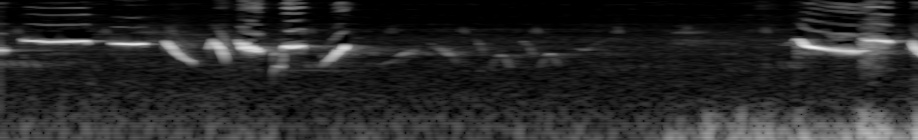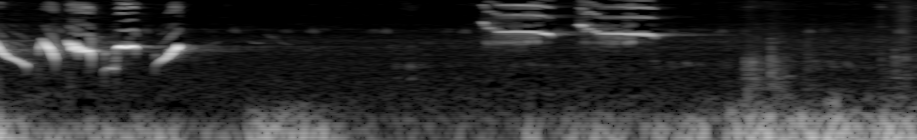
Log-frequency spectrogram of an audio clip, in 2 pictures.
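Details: Decoy white-rumped shama in song for training other shamas' voices: two phrases of loud sweeping whistles and quick up-down notes several seconds apart, a thin high twitter later, soft low background rumble.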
